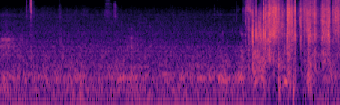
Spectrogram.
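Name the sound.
paper being crumpled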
